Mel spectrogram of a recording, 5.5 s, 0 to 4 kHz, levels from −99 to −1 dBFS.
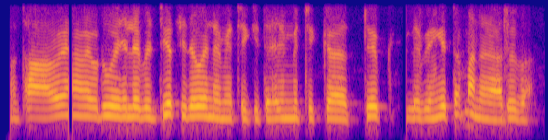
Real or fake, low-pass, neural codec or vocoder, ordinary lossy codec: real; 3.6 kHz; none; none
